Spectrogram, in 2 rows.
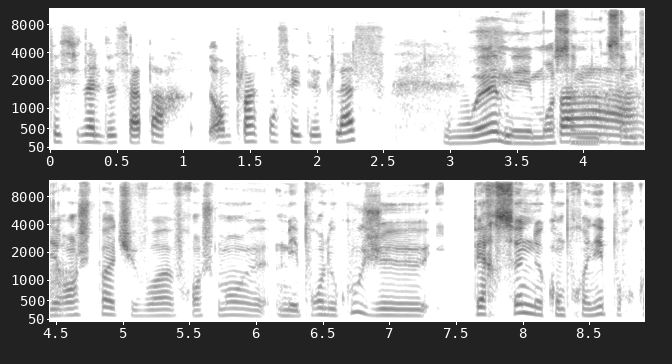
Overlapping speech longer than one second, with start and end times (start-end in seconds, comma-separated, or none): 3.1-4.6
